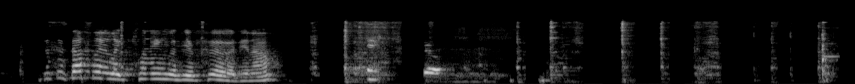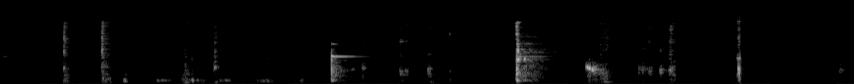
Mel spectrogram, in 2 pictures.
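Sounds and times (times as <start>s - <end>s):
knife scraping corn kernels: 3.1s - 4.0s, 4.8s - 5.9s, 6.6s - 7.3s.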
